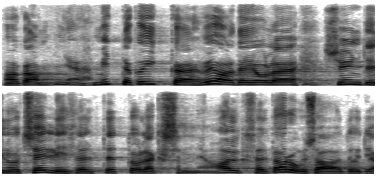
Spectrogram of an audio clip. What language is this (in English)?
Estonian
